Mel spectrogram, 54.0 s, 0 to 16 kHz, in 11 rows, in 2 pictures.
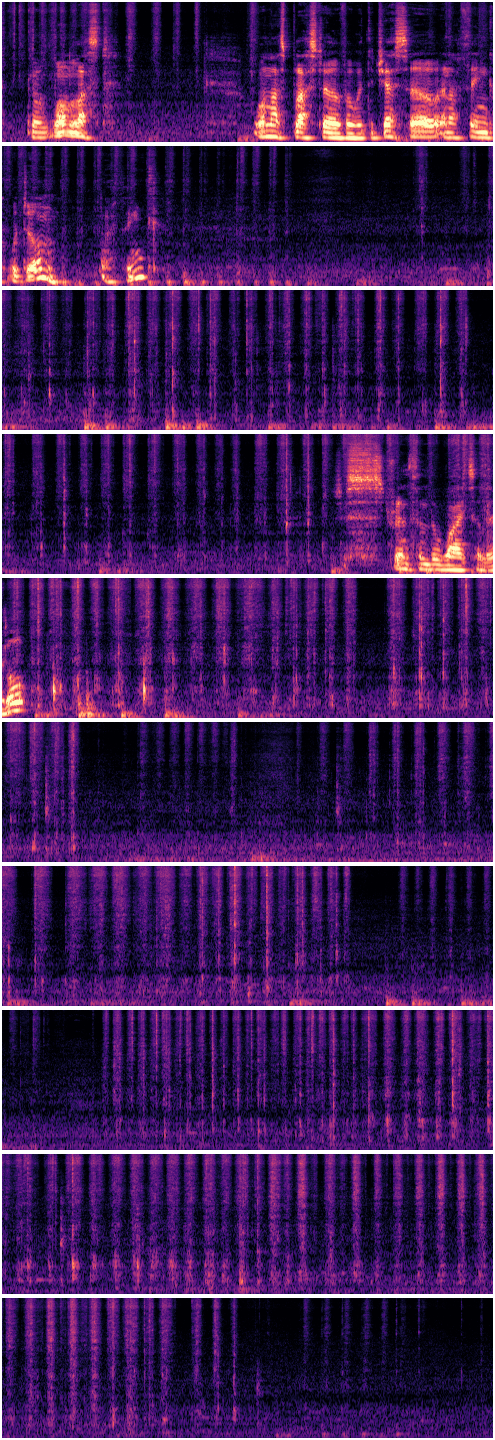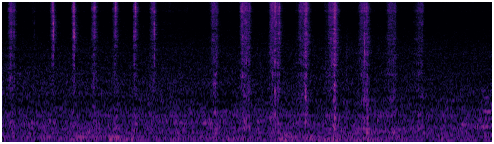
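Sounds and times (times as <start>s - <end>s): dry brush scrubbing paper: 0.0s - 8.2s, 9.0s - 48.4s, 49.0s - 53.5s.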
